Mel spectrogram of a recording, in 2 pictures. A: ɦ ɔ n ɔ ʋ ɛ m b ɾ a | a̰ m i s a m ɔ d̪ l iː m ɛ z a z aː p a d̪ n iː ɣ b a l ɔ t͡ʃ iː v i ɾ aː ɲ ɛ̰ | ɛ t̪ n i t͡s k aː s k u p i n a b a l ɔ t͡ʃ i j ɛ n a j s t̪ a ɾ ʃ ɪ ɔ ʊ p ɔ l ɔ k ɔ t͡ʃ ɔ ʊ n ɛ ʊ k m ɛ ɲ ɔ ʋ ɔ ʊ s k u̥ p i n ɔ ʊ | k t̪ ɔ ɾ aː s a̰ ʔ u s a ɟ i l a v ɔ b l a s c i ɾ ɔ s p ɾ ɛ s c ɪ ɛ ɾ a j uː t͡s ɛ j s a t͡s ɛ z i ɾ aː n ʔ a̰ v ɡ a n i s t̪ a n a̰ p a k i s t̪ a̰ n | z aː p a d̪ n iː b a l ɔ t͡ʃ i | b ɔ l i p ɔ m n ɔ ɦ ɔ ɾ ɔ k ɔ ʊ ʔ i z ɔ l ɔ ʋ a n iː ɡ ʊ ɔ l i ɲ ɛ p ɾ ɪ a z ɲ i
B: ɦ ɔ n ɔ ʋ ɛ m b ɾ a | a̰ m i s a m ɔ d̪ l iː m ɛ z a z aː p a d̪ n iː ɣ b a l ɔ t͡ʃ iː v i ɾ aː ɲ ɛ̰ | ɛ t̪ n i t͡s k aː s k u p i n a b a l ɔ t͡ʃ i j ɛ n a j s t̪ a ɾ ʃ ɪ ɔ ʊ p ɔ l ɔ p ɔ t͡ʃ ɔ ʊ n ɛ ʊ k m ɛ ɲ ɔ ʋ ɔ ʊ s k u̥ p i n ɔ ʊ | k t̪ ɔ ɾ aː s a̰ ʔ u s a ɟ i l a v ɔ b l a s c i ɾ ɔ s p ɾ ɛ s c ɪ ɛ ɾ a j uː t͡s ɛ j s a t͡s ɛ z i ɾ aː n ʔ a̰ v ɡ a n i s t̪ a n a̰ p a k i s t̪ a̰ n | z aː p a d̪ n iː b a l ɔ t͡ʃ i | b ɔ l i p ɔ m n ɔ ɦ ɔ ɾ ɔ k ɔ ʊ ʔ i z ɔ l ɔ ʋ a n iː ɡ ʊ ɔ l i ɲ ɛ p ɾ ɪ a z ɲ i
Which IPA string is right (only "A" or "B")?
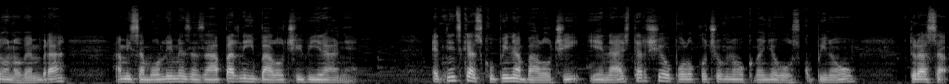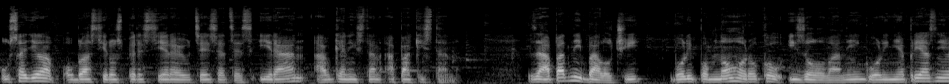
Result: A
